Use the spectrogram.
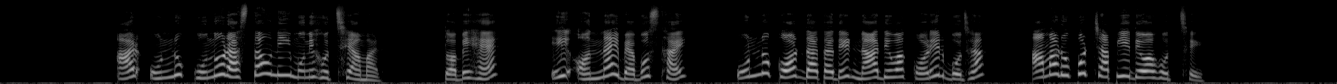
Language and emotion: Bengali, disgusted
